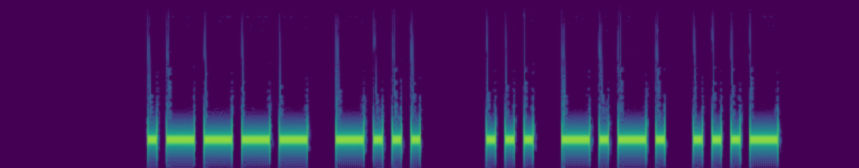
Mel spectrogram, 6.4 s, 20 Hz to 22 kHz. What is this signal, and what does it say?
Morse code, heard as a keyed tone, about 17 wpm, 700 Hz. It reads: 1B SCV
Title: Field Day Exchanges - 17wpm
